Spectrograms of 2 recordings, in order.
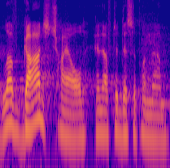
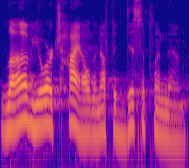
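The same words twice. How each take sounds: First: God's given the key weight, a slight lift on that word; stress on God's. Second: Said in the usual way. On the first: Shown as a demonstration. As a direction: lean on God's to correct the earlier line. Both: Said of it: "let me put it better".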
